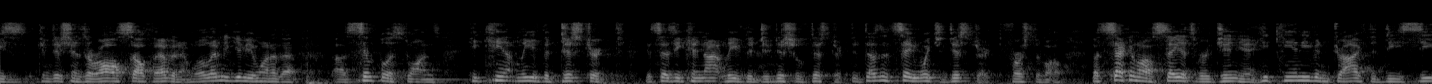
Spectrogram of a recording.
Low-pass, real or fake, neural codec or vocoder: 7.2 kHz; fake; codec, 16 kHz, 16 kbps, FunCodec, trained on Chinese and English, 50 frames a second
